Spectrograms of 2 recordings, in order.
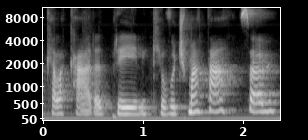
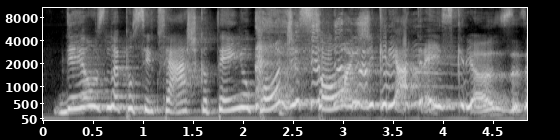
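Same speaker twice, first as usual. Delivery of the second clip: high-pitched, hammed-up plea to God; mock despairing wail; 7 semitones higher than usual. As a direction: plead tearfully, playing it up. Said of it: "ó, chorando". (lamento choroso exagerado)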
